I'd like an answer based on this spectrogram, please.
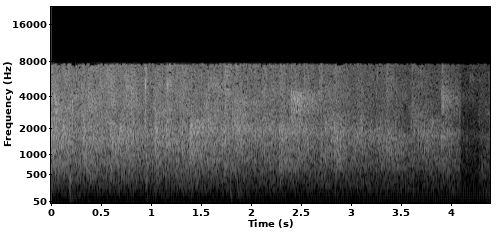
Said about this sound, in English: Okay, right, can we have a round of applause for everybody? You can go back to your seats.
